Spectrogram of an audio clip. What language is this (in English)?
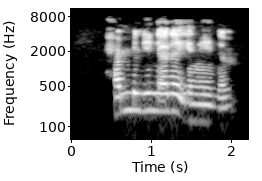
Kabyle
